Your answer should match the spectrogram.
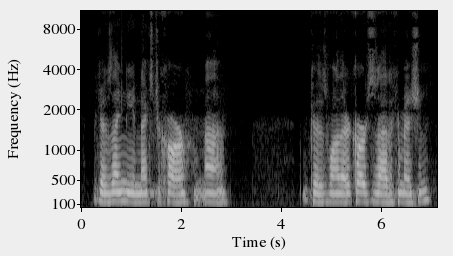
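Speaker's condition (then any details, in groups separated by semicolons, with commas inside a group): Multiple sclerosis; no control over legs; current exacerbation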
